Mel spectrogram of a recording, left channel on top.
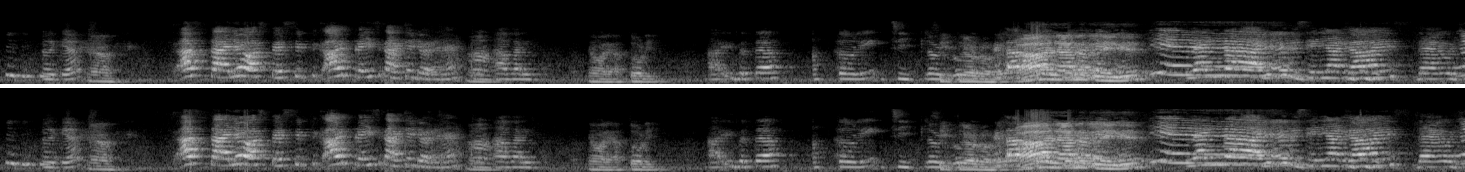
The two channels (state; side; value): normal; both; correlation 0.66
